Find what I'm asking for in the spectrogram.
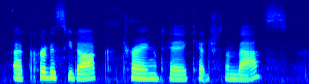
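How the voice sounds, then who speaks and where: An American accent marks this woman's medium-pitched voice, with ordinary pitch variation. The sound is dry and close with no echo. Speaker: fishing livestream co-host. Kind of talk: live stream chat while fishing. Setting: outdoors at a lake.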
